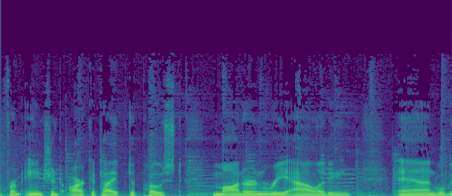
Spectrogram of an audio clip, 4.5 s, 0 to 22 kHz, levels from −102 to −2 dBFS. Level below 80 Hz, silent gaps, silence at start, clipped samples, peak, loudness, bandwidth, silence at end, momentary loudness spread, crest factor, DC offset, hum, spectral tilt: -46 dBFS; none; 0 s; under 0.1%; -8 dBFS; -25 LUFS; 10.5 kHz; 0 s; 7 LU; 16 dB; under 0.1%; none; -7.5 dB/octave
